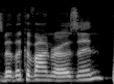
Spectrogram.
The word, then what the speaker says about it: Viveka von Rosen: So my name is Viveka von Rosen, which you got absolutely correct, because there's a new feature on LinkedIn called voice pronunciation.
